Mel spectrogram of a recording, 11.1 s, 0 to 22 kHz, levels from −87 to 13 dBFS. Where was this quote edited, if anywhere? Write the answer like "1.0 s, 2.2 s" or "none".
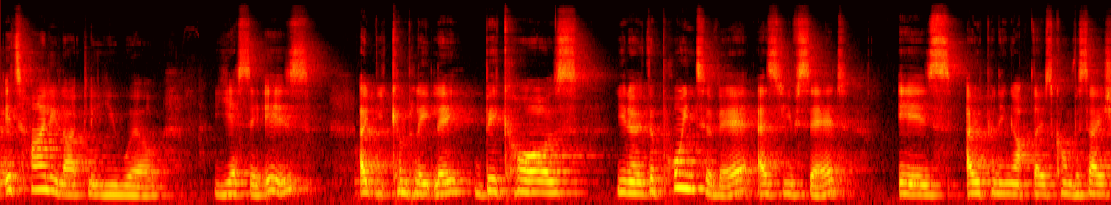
2.0 s, 3.5 s

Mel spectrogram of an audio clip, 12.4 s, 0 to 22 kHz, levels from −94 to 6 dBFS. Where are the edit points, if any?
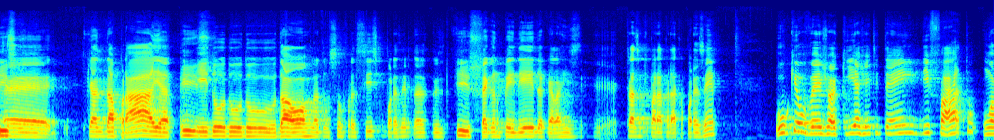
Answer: none

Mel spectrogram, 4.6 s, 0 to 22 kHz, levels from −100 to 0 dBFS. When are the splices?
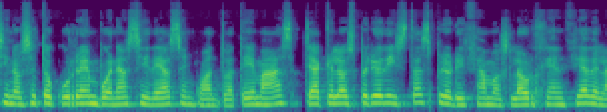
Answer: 2.2 s

